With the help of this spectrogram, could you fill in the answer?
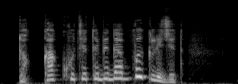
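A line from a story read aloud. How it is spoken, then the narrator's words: Exclaimed. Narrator (Russian): воскликнул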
